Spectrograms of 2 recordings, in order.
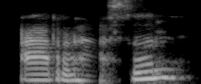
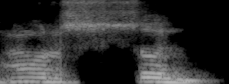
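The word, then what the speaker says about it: عُرْس: Arsun. Apa? Arsun. Arsun. Iya. Atau Ersun. Apa artinya kalau Arsun? Sebentar Ustadz. Apa? Eh, Apa bacanya itu? Hmm? Pernikahan bukan Ustadz? Ya, pernikahan. Tapi bacanya bukan Arsun, tapi Ursun.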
